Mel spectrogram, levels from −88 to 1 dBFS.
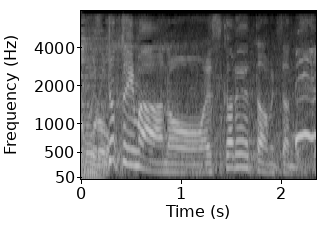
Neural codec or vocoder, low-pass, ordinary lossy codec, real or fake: none; 7.2 kHz; AAC, 48 kbps; real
